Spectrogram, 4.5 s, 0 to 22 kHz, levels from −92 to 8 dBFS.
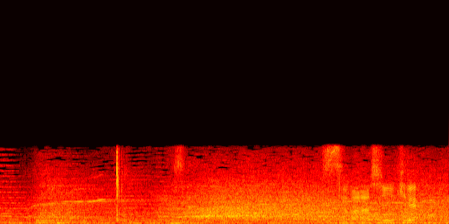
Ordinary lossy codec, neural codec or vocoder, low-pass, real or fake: none; none; none; real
